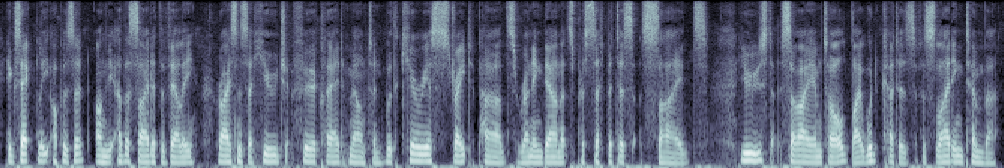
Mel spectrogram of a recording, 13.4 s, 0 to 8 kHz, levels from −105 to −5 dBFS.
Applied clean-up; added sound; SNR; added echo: neural mask model Resemble Enhance denoiser.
